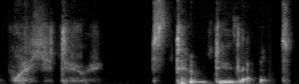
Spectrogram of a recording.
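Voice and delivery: whispered mock scolding of an actor; hushed, disbelieving plea to stop; exasperated whisper. Coach's exasperated aside to naughty actors.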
